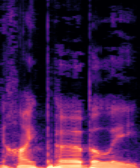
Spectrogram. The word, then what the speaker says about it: hyperbole: may I also get some kudos for getting hyperbole pronounced correctly and in one go on rather proud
